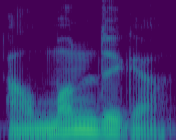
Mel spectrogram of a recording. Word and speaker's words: almóndiga: So, instead of being albóndiga a l b, it becomes almóndiga a l m.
